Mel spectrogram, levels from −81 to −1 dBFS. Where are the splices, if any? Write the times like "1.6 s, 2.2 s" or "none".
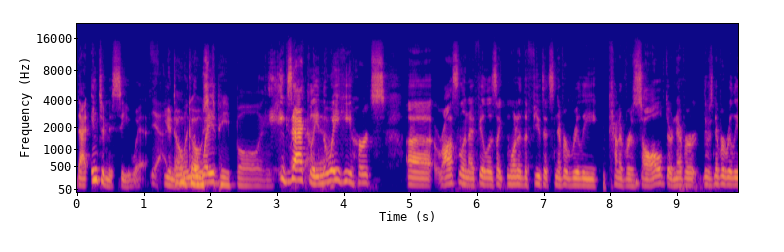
7.0 s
